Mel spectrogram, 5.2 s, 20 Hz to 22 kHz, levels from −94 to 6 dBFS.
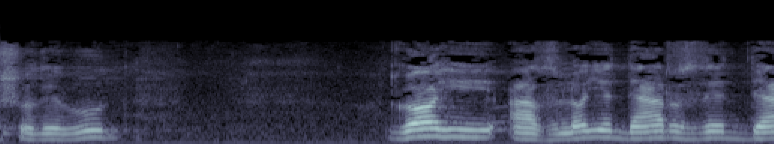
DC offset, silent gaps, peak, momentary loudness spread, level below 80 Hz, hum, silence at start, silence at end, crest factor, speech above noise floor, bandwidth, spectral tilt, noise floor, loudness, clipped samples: under 0.1%; none; -10 dBFS; 12 LU; -68 dBFS; none; 0 s; 0 s; 22 dB; 33 dB; 8 kHz; -5.5 dB/octave; -62 dBFS; -29 LUFS; under 0.1%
